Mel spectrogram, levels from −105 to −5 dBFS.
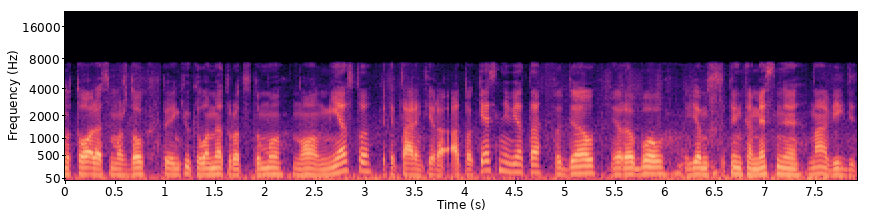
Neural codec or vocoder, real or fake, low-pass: none; real; 7.2 kHz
